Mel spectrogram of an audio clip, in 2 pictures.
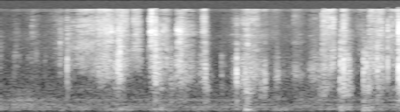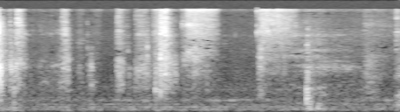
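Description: Thin Bible pages rustling and crinkling as a page is turned and pressed flat by hand: a string of faint, uneven crackles.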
